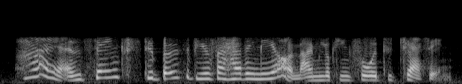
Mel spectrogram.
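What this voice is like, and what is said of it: South African accent. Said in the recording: “that is a South African accent. That is a treat to the ears.”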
